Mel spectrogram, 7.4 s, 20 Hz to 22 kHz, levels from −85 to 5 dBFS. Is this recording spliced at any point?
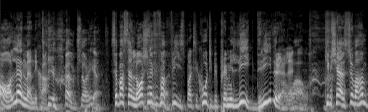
no; 0 cuts

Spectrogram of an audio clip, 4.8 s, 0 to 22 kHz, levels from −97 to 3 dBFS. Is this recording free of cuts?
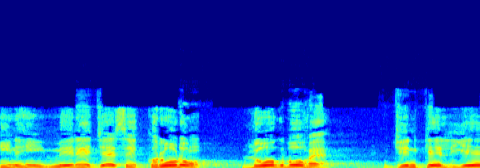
yes; 0 cuts

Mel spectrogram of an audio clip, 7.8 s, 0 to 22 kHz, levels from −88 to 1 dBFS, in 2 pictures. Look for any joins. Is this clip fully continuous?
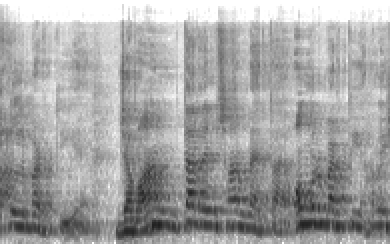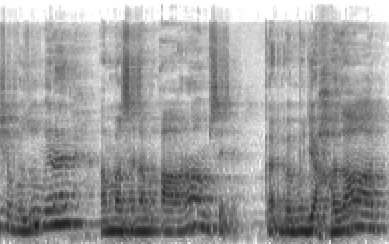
yes; 0 cuts

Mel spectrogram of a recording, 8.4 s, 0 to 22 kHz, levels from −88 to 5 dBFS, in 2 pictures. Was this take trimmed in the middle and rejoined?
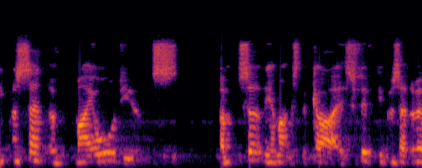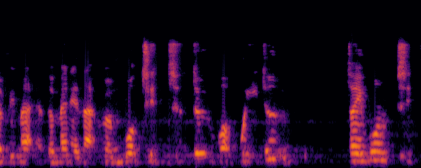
no; 0 cuts

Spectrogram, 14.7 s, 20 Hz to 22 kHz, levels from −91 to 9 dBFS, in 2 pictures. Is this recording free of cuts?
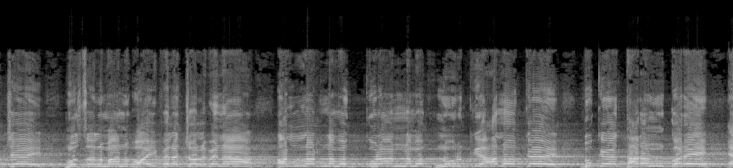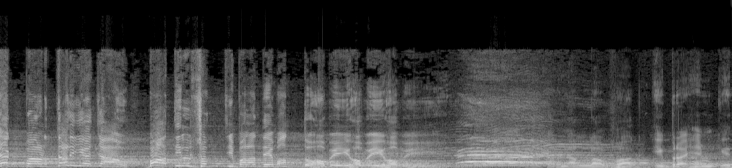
no; 1 cut; at 12.9 s

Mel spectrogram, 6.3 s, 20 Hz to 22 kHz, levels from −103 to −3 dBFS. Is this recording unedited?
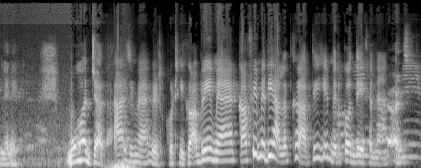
no; 1 cut; at 1.7 s

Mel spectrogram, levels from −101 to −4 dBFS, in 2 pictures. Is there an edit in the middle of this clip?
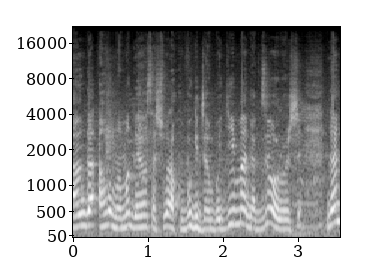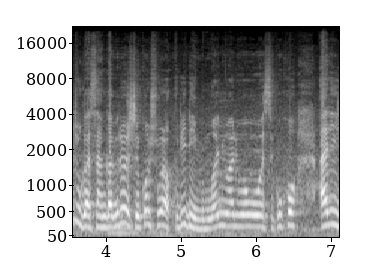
no; 0 cuts

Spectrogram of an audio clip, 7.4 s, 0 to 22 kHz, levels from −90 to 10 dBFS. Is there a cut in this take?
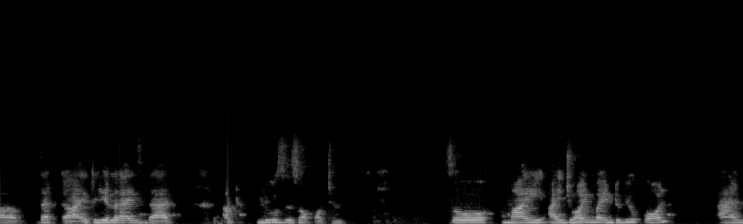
yes; 1 cut; at 2.3 s

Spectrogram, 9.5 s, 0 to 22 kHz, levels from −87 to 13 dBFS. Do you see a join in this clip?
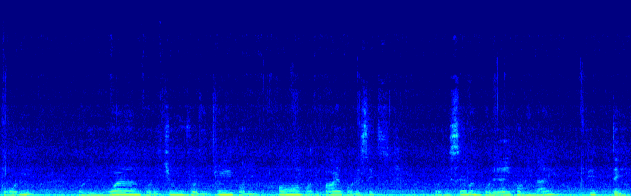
no; 0 cuts

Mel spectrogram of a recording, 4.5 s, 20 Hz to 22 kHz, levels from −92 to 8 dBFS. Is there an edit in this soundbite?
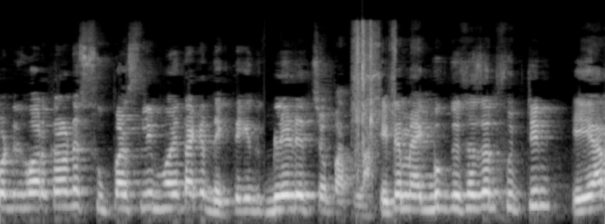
yes; 2 cuts; at 1.9 s, 2.7 s

